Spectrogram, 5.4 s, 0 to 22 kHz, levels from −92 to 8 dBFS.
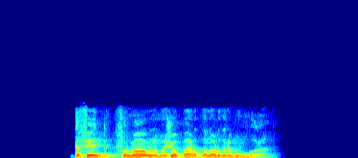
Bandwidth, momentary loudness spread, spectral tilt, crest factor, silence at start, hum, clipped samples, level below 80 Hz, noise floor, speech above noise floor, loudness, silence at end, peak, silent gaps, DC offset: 7.2 kHz; 10 LU; -8 dB/octave; 18 dB; 1.1 s; none; under 0.1%; -64 dBFS; under -90 dBFS; over 74 dB; -17 LUFS; 1.4 s; -2 dBFS; none; under 0.1%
